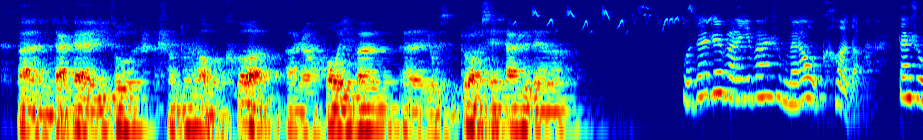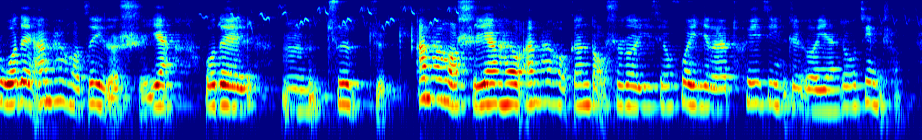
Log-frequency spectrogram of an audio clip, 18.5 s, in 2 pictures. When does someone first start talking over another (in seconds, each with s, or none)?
none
